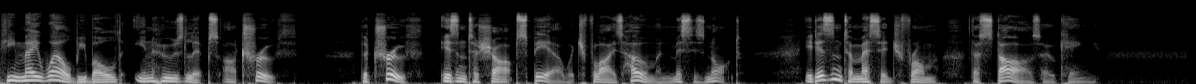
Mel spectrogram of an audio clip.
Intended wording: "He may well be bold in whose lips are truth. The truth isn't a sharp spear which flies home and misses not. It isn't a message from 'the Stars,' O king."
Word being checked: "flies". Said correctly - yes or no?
yes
